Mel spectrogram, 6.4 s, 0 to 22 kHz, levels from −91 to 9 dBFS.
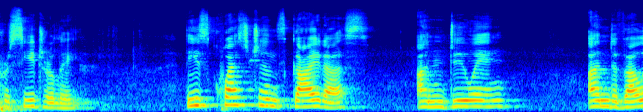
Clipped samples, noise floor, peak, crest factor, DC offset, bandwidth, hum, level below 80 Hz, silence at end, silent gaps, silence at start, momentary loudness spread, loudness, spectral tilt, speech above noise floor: under 0.1%; -58 dBFS; -6 dBFS; 18 dB; under 0.1%; 14.5 kHz; none; -64 dBFS; 0 s; none; 0 s; 17 LU; -23 LUFS; -5.5 dB/octave; 36 dB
